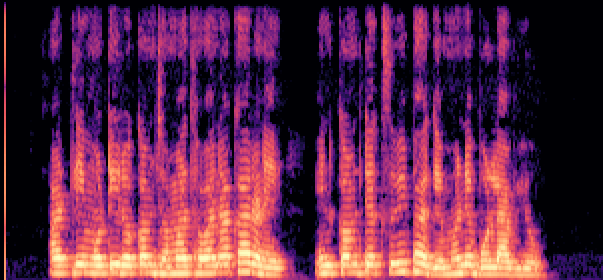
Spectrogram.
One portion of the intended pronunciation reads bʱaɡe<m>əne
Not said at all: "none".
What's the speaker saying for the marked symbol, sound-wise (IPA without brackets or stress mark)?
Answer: m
